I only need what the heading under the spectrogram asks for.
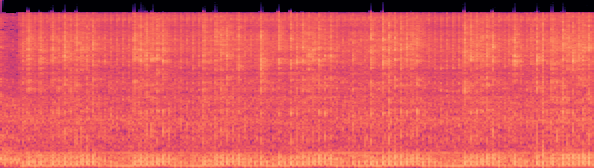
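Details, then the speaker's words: Small see-through single-cylinder turbo engine on newly adapted Amp-EFI and pump gasoline, lightly tuned: quick, steady low chugging beat with no misses or surging; runs better than on carburetor, though turbo holds much oil. "Isso foi incrível Essa coisa começou e correu bastante bom para o pouco de afinação que fiz"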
